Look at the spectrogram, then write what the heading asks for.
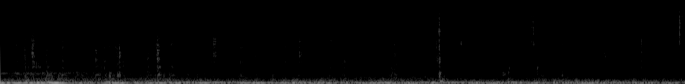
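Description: A person biting into a Caesar chicken salad wrap and chewing it with the mouth close to the microphone: many small wet clicks and crunches, over a low steady rumble.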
